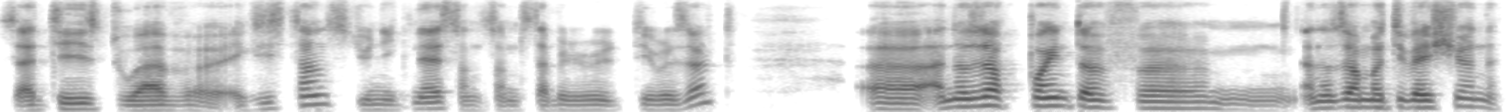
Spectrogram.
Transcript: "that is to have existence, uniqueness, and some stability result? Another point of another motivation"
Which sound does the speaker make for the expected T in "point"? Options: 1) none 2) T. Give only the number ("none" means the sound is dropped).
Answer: 2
